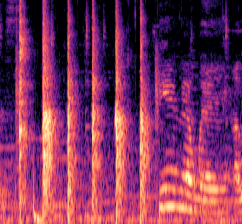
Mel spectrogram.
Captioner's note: applaud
